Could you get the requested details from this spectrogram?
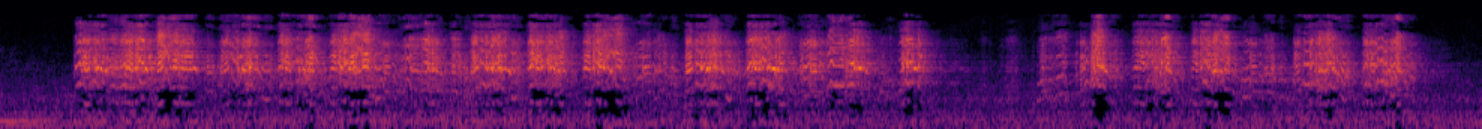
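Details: Pionus parrot, known as maritaca, squawking almost continuously for several seconds in coarse, raspy pulses, pausing briefly before another long run of harsh screeches.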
